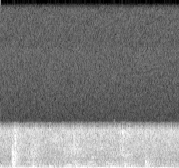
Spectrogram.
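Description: Quiet room tone in a small hall: a steady low hum with a faint click or two.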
